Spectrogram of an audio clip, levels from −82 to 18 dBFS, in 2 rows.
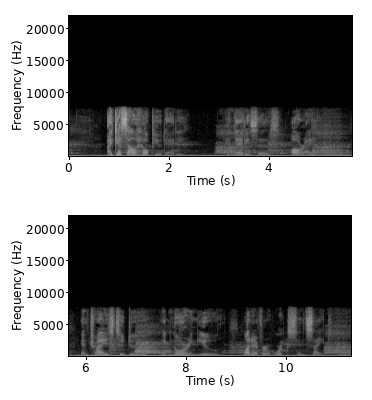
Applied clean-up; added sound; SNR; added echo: none; Breathing; -2 dB; none.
